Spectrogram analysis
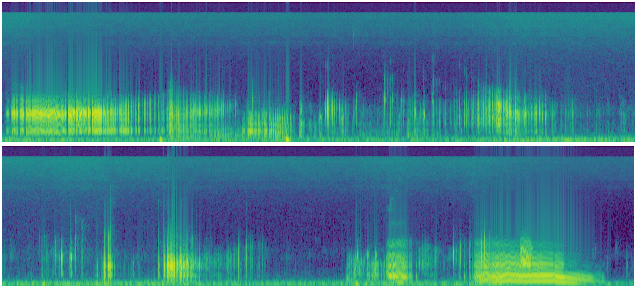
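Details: Empty stomach, nothing eaten yet today: low gurgling and rumbling with squeaky rising gurgles near the end; stomach growling (borborygmi).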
